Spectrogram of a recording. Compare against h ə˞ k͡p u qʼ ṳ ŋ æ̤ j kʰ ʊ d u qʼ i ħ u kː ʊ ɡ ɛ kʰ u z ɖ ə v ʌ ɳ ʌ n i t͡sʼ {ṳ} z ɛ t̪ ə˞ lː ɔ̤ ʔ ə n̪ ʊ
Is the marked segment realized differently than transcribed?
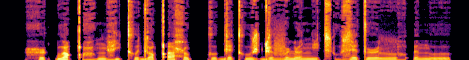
no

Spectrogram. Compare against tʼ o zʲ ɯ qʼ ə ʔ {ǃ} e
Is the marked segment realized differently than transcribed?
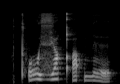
yes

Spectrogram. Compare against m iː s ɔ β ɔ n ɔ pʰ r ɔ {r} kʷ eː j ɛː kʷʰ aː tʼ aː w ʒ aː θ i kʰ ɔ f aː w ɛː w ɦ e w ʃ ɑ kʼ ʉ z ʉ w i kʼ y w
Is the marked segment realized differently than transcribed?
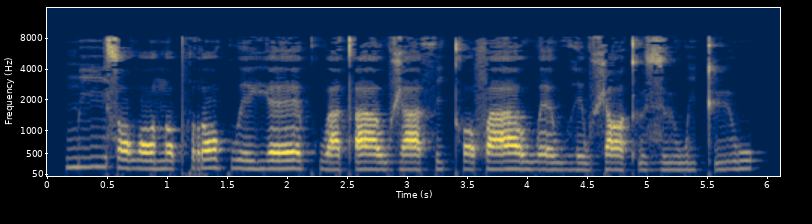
yes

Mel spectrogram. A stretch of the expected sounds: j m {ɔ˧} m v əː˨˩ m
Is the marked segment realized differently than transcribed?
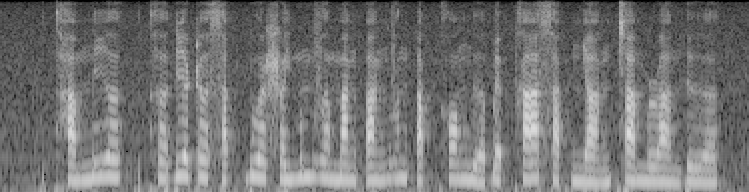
yes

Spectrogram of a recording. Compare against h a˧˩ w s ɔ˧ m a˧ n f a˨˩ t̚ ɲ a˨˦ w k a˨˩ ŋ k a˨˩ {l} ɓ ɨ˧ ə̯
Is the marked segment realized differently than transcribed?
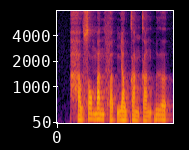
yes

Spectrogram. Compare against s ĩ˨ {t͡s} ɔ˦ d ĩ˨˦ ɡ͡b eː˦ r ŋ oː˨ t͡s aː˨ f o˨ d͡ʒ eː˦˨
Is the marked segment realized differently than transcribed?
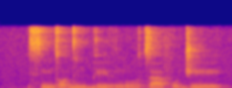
yes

